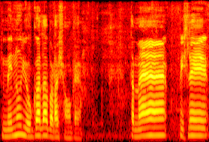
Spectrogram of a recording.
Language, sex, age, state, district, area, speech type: Punjabi, male, 45-60, Punjab, Sangrur, urban, spontaneous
